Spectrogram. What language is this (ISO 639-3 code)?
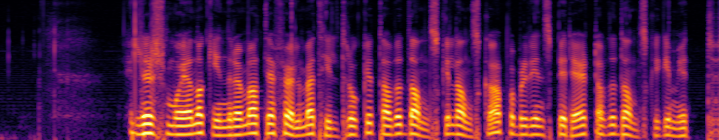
nor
